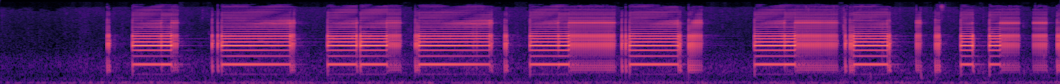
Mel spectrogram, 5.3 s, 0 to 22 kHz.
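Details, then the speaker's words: Garrett ACE 400i metal detector in jewelry mode with iron audio on, swept over a bottle cap: clean repeated beeps with buzzier iron grunts at the swing ends, showing the target contains iron, not a good coin. "you notice there at the ends of the swing as I passed the target by there's some grunts on either side of the target above it it sounds pretty good but coming and going there's enough grunts going on that I know that target contains some iron"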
